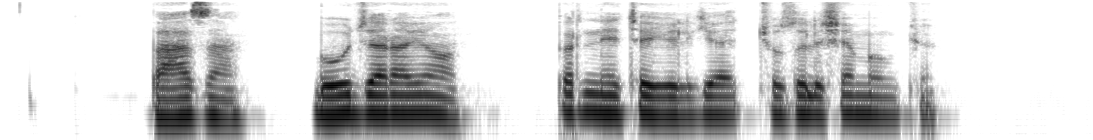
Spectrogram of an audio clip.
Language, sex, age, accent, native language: Uzbek, male, under 19, Farg'ona, Uzbek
